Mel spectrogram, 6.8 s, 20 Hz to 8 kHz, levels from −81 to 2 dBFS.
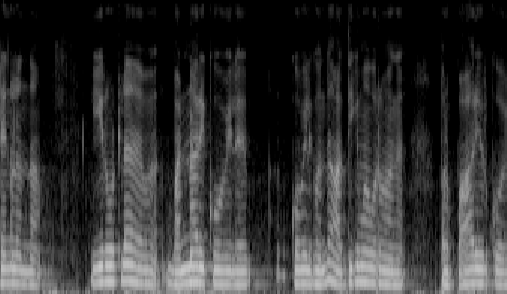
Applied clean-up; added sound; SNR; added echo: none; none; none; none.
